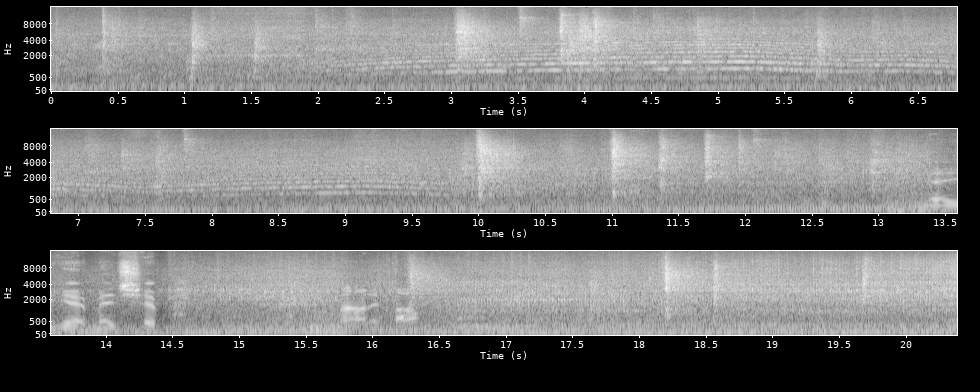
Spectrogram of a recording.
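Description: A large truck engine idles steadily nearby.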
